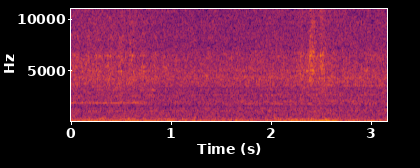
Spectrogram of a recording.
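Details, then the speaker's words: 1968 Pontiac Firebird, five years after full restoration, driven on road test: deep uneven V8 rumble with a rough, blatty edge from a horrible exhaust leak; ticking under the hood also heard, blamed on failed intake gaskets. "That exhaust leak is something horrible."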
